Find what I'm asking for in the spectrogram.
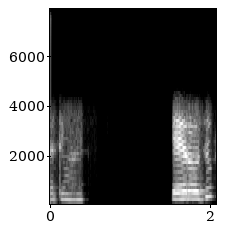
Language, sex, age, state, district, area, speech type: Telugu, female, 18-30, Andhra Pradesh, Sri Balaji, urban, conversation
